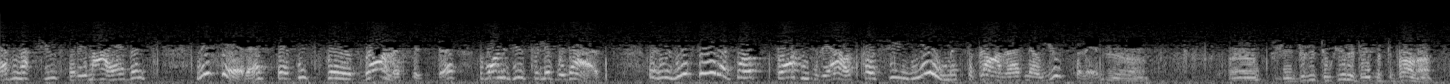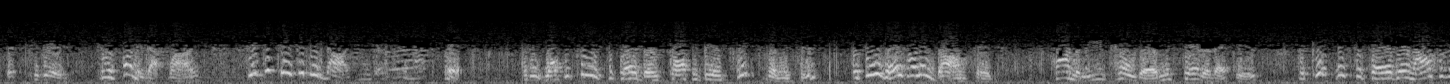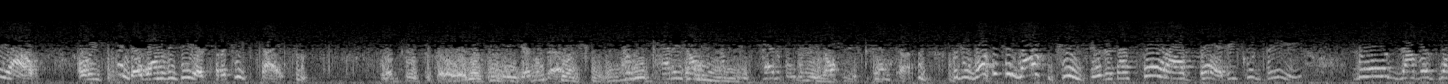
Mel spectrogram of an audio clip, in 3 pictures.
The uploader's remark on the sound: Audio is good, although it goes from a bit staticky at the beginning, to fading to worse by the end.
